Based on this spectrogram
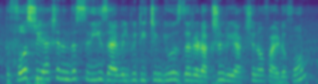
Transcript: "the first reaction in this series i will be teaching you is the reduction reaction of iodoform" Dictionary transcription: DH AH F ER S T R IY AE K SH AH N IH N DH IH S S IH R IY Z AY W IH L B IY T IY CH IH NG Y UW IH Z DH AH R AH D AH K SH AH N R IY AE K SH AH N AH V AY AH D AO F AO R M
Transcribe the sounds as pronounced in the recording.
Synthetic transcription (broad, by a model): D AH F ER S T R IY AE K SH AH N IH N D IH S S IH R IY Z AY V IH L B IY T IY CH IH NG Y UW IH Z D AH R AH D AH K SH AH N R IY AE K SH AH N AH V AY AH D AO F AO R M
